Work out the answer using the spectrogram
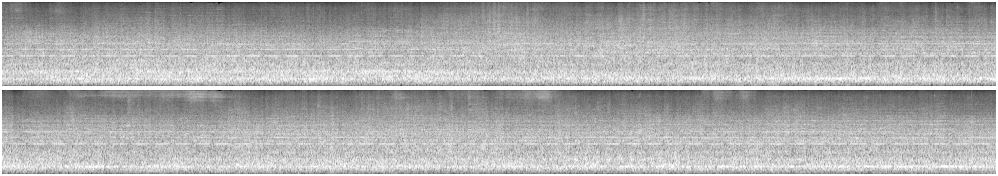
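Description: Freight cars of a Union Pacific manifest train rolling steadily past: continuous wheel-on-rail noise with a few steady high tones running through it.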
